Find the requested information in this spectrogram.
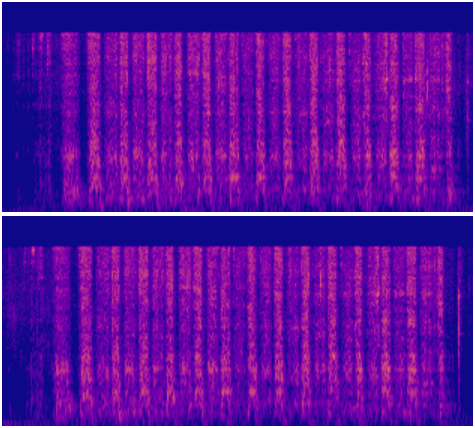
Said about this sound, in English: The first one is a handsaw.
